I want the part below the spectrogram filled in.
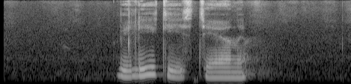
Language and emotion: Russian, sad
